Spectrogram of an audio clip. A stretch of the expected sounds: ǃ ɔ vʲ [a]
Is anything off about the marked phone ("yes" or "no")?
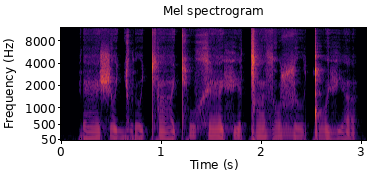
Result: no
